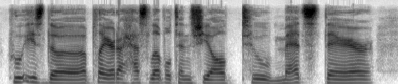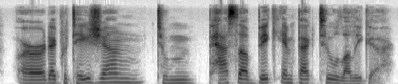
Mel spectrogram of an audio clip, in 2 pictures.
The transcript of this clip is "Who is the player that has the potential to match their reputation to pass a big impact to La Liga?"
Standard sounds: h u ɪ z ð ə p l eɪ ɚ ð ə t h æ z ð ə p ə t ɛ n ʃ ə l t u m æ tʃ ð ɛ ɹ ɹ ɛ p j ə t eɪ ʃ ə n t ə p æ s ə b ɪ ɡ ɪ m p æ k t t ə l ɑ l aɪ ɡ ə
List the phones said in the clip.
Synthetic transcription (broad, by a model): h u ɪ z ð ə p l eɪ ɚ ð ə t h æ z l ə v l t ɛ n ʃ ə l t u m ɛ s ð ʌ ɹ ɹ ɛ p j ə t eɪ ʃ ə n t ə p æ s ə b ɪ ɡ ɪ m p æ k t t ə l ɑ l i ɡ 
